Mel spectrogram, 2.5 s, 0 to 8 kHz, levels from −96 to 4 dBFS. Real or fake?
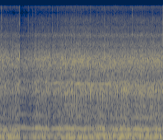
fake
